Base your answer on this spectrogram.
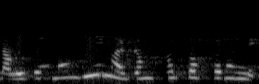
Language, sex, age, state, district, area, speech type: Telugu, female, 18-30, Andhra Pradesh, West Godavari, rural, conversation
